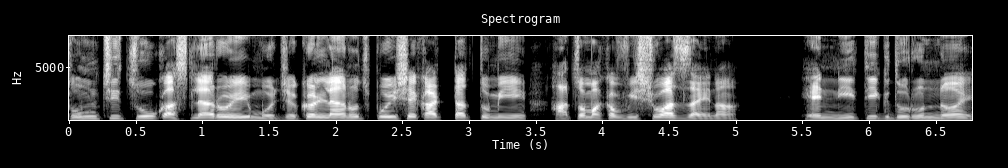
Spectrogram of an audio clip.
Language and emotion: Goan Konkani, disgusted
